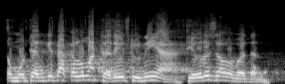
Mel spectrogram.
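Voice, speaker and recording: A man with an East Javanese accent gives a mosque sermon in a chatty way, often putting questions to the congregation. His voice sits fairly high for a man. The sound carries a long reverb from the mosque hall. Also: sing-song, a little fast, darkish tone. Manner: conversational, addresses the congregation as "Pak", mixes in Javanese. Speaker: Islamic preacher.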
